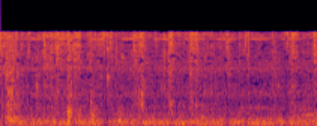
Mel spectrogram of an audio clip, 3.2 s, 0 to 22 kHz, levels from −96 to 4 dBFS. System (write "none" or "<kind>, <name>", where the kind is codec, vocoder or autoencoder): none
